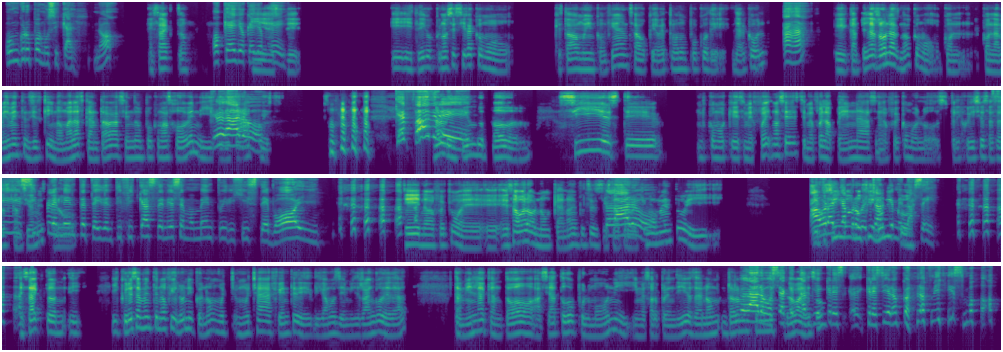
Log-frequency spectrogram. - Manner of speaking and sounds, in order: laugh; tapping; laugh; laugh; laughing while speaking: "con lo mismo"
- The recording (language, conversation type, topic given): Spanish, podcast, ¿Cómo influye la música de tu familia en tus gustos?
